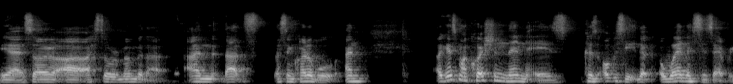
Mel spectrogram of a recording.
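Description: Speaking with lively intonation, a man uses a plain, everyday voice pitched fairly high. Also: fairly quick pace. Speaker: podcast host. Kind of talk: interview, conversational.

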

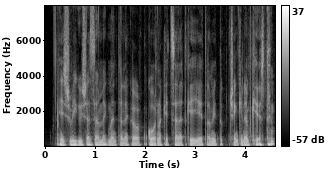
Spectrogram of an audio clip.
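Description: In a dry, close sound with no echo, a man with a very deep, low voice speaks at a very fast pace. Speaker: podcast host. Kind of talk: casual chat.

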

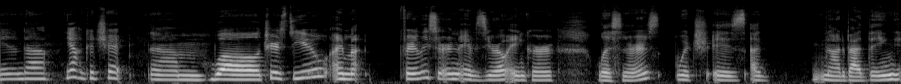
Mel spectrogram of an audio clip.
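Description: A woman speaks at a fairly slow pace with a fairly high pitch and ordinary pitch variation, on a very clean recording with a silent background. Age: 30s. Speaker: podcaster replying to a listener. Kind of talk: casual voice message reply. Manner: casual, hesitant with many fillers.

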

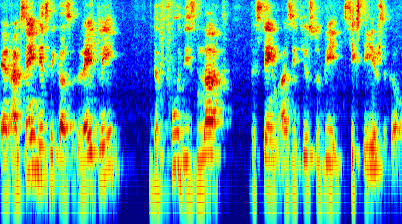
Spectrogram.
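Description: With a Romanian accent, a man speaks at a moderate pace and a fairly high pitch, his dark, mellow tone somewhat breathy and his pitch variation ordinary. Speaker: personal trainer and nutrition technician. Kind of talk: casual interview. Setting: live stream.

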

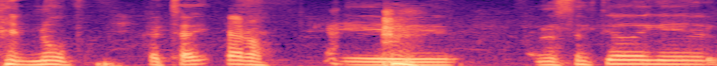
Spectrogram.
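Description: A man speaks with a Chilean accent. The sound is dry and close, with no echo. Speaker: podcast co-host. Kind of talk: casual chat.

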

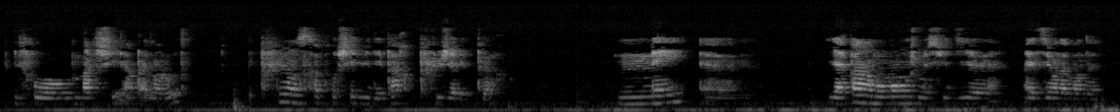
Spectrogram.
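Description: A woman talks at a fairly slow pace with long, frequent pauses and big shifts in loudness, and audible echo fills the room. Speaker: friend of the host. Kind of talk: casual chat.

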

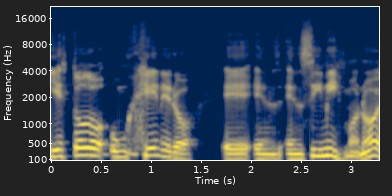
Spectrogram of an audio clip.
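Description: On a very clean recording with a silent background, a man with an Argentine accent speaks at a fairly slow pace with very wide pitch swings. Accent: Rioplatense Argentine Spanish. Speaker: radio host. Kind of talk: casual chat.

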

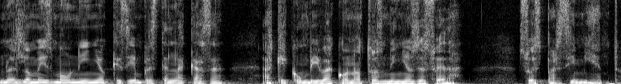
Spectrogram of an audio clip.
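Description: Very deep and low, a man's voice moves at a fairly quick pace. His intonation is a flat monotone and his loudness very even. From Aguascalientes, Mexico. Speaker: mayoral candidate. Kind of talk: radio interview.

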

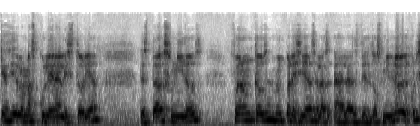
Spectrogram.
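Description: In a Mexican accent, a man talks at a high pitch with ordinary pitch variation. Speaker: podcast co-host. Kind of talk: casual chat.

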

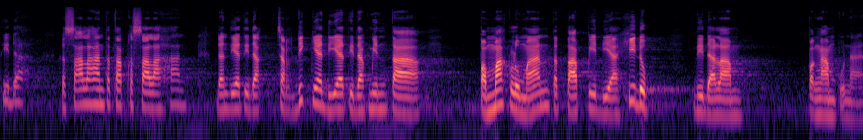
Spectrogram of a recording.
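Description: With a West Javanese accent, a man with a fairly high voice talks at a fairly slow pace, taking long, frequent pauses. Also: ordinary pitch variation. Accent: Sundanese. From West Java (Bandung). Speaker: pastor. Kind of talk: sermon. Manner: conversational.

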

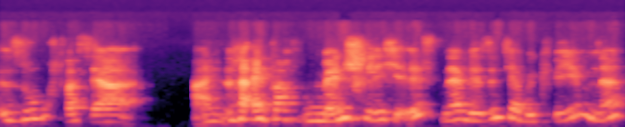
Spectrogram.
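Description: Her voice has a somewhat breathy quality. The woman's intonation is lively. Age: 40s. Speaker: fitness trainer and Instagram creator. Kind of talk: casual interview. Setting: video call.

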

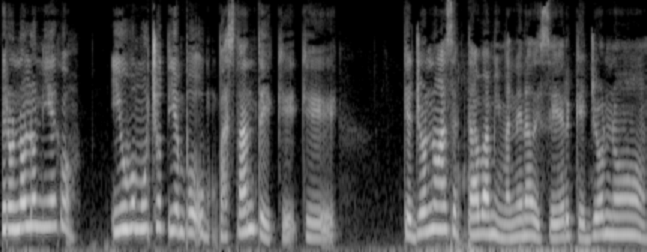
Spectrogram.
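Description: Against a quiet background, a woman speaks at a very slow pace in a high pitch with lively intonation. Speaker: podcast host. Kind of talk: reflective monologue.

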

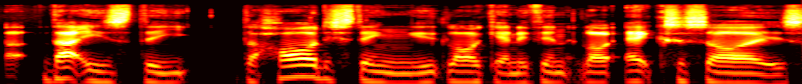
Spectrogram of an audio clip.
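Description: A man with an unremarkable speaking voice talks at a medium pitch and moderate pace. The recording is very clean, with a silent background. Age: 30s. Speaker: tech podcast co-host, YouTuber. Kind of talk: casual chat.

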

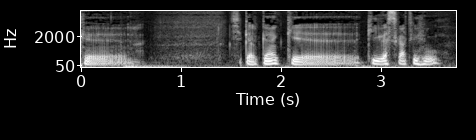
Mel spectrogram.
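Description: The sound is dry and close with no echo as a man with a fairly low pitch talks in a dark, mellow tone. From Martinique. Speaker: political party member. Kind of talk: radio panel discussion.

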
